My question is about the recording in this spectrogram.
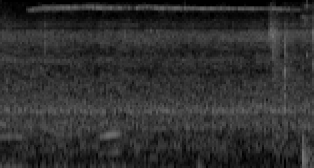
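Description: Steady background noise with a thin high whine, and a few faint short squeaky chirps, one just before the start and one a little under a second in.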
